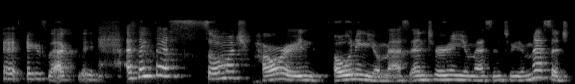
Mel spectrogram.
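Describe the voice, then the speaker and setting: A woman with a mid-range voice hosts a podcast interview. She affirms her guest warmly and asks reflective questions. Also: medium pitch, animated, moderate pace. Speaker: podcast host, mindset coach. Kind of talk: conversational interview.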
